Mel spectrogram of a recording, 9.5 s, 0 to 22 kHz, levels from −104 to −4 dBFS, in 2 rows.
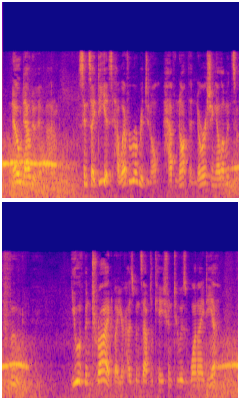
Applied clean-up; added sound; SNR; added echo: none; Wind; 3 dB; none.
